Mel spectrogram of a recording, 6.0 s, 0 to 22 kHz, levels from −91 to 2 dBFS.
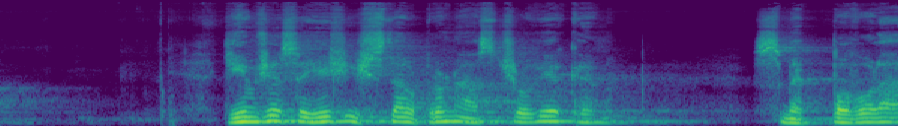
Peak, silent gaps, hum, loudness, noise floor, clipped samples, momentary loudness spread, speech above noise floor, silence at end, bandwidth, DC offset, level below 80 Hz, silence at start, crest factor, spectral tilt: -4 dBFS; none; none; -22 LUFS; -61 dBFS; under 0.1%; 10 LU; 40 dB; 0 s; 17.5 kHz; under 0.1%; -66 dBFS; 1.5 s; 18 dB; -6 dB/octave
